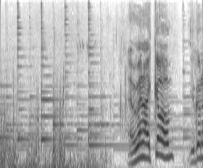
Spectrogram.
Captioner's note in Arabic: هبوب رياح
